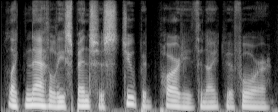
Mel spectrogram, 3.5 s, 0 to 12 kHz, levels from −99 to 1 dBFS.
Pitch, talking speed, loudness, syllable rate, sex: 115 Hz, 140 wpm, -18 LUFS, 4.7 syllables/s, male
